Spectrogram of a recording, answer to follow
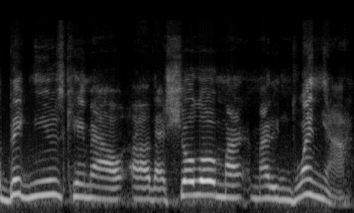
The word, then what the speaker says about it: Xolo Maridueña: And then, the big news came out that Xolo Maridueña, that's how you pronounce his name. Now, Xolo, Xolo Maridueña. Okay? When you have the accent on top, you have to go, yeah, make that sound in Spanish, right?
